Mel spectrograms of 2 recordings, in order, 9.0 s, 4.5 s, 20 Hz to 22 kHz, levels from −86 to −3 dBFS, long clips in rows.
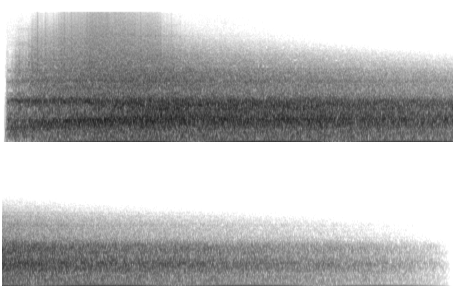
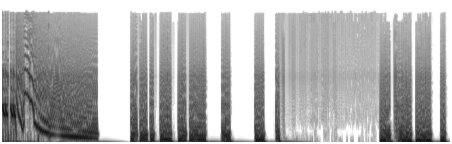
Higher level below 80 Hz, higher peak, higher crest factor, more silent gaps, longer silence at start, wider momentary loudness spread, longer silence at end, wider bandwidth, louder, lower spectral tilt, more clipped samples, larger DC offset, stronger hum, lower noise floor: second, -42 dBFS vs -26 dBFS; about the same, -2 dBFS vs 0 dBFS; about the same, 16 dB vs 16 dB; neither; about the same, 0.05 s vs 0 s; first, 20 LU vs 15 LU; first, 0.25 s vs 0 s; about the same, 16.5 kHz vs 17 kHz; about the same, -18 LUFS vs -16 LUFS; second, -4 dB/octave vs -6 dB/octave; neither; neither; neither; first, -51 dBFS vs -41 dBFS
